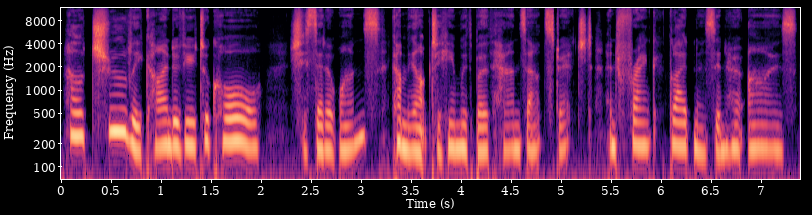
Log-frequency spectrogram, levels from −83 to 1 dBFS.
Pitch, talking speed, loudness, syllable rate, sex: 185 Hz, 205 wpm, -17 LUFS, 4.4 syllables/s, female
